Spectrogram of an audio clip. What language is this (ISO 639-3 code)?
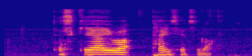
jpn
